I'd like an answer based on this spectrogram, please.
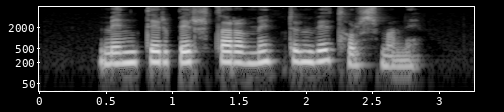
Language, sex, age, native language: Icelandic, female, 20-29, Icelandic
